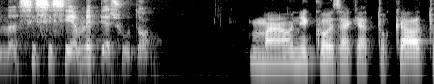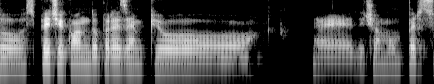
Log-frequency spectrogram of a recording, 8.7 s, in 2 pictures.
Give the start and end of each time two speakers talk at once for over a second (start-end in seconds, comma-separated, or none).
none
